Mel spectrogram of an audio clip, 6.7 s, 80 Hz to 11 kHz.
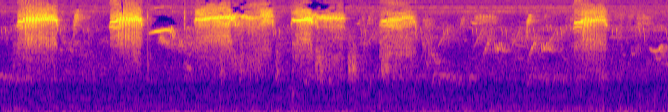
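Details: Oriental magpie-robin busy feeding young at a garden table in Nong Kwai, Thailand, June 2022; grating high-pitched rasps come in a quick run of five, then a pause and one more.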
